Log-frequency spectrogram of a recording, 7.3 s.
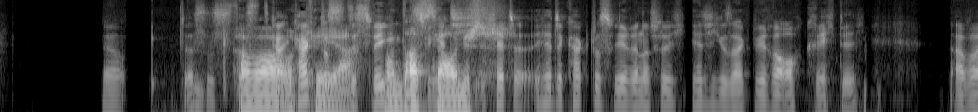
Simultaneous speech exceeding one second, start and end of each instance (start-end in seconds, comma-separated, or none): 1.8-3.9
